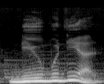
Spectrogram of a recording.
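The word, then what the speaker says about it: pneumonia: শেখ হাসিনার দশা এখন নিউমোনিয়ার ইংরেজি বানানটা আছে না নিউমোনিয়া ওইটার পি এর মতন মানে থাইকাও নাই আর কি আমি আপনাদের একদম দায়িত্ব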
